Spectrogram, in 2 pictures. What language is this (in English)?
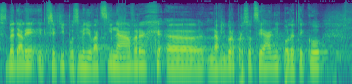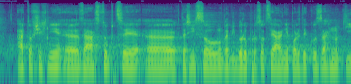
Czech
